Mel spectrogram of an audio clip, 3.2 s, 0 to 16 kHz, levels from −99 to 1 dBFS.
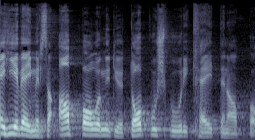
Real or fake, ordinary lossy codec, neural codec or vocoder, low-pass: real; none; none; 14.4 kHz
